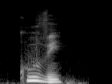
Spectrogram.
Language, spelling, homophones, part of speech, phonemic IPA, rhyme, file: French, couver, couvé / couvés / couvée / couvées / couvez / couvai, verb, /ku.ve/, -e, Fr-couver.ogg
- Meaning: 1. to brood (an egg) 2. to coddle, pamper, mollycoddle 3. to plot, hatch, scheme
